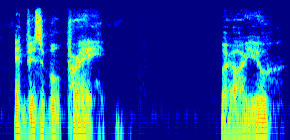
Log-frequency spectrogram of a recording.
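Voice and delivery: deep, hushed, guttural beast voice. Voicing the female creature answering the party, in a guttural deep voice. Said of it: "You hear a guttural, deep voice back".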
